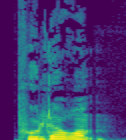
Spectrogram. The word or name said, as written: pulterrum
